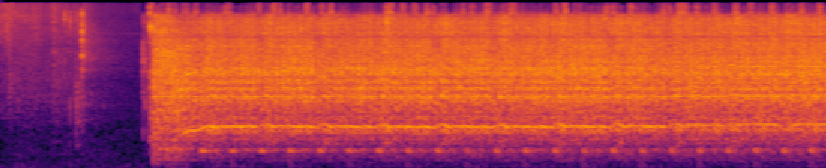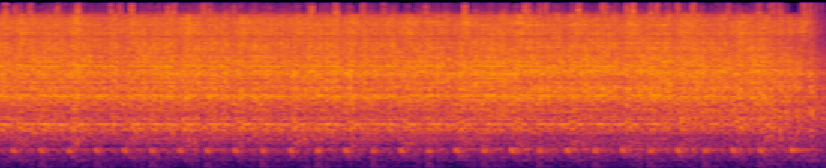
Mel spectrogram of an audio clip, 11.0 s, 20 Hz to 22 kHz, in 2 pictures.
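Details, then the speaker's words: 1997 Polaris Magnum 425 6x6 ATV compression test with throttle open, expecting 50–80 psi, reads zero; fast, light, even cranking with no compression strokes; owner suspects a bent valve; a tight valve is holding open. No compression. "turn the key on here we go yeah that's not good that would be zero"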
